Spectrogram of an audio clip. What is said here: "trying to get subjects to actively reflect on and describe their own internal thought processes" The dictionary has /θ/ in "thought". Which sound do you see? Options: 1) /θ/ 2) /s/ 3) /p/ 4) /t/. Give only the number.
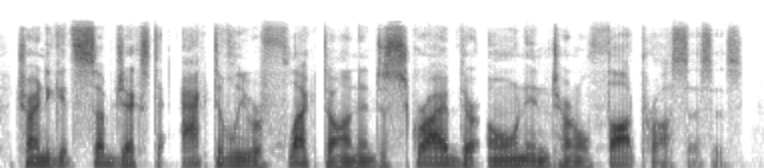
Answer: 1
